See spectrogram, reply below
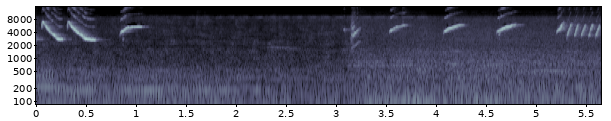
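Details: Canary song offered as a training recording for canaries: two quick downslurred whistles, then a pause of about two seconds, then a run of rising chips and a brief buzzy trill at the end.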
